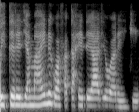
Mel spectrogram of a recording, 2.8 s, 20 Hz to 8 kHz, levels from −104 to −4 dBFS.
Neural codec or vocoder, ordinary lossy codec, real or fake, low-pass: codec, 16 kHz, 0.9 kbps, LongCat-Audio-Codec; none; fake; 7.2 kHz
